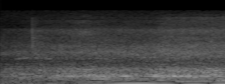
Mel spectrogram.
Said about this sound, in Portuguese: Mas, mano, por que, que tem essas motos voadoras, velho, na minha casa? Por quê?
